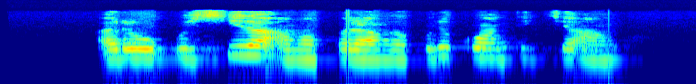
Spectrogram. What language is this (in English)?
Kinyarwanda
